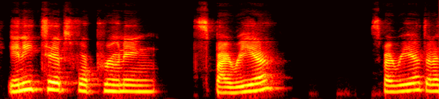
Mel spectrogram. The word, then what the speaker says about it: spiraea: and I'm sorry any tips for pruning spiraea spiraea did I say it right that's perfect okay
